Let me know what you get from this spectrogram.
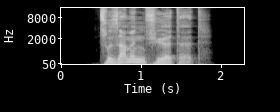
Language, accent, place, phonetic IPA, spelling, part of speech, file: German, Germany, Berlin, [t͡suˈzamənˌfyːɐ̯tət], zusammenführtet, verb, De-zusammenführtet.ogg
- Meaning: inflection of zusammenführen: 1. second-person plural dependent preterite 2. second-person plural dependent subjunctive II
